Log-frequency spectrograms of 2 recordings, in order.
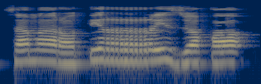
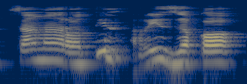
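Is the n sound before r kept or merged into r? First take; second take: merged; kept. First: The n sound merges into a doubled r. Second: The n sound is clearly kept before r. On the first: "Suara kasroh taimnya dihilangkan"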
